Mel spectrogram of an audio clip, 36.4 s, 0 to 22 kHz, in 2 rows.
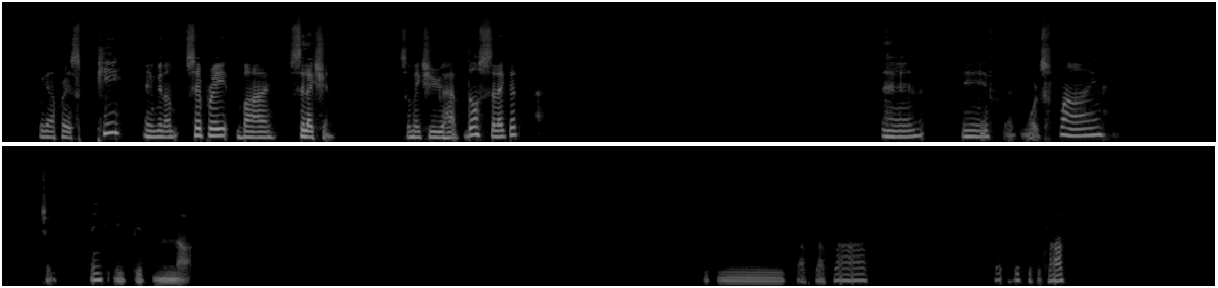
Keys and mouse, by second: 1.4 p, 7.5-10.2 middle drag, 12.1 Tab, 18.5-20.9 middle drag, 22.2 click, 31.6 click.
